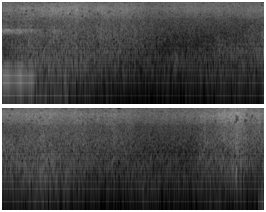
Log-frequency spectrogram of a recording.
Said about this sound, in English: Oh, what's this? Did the waves actually bring me something nice this time?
